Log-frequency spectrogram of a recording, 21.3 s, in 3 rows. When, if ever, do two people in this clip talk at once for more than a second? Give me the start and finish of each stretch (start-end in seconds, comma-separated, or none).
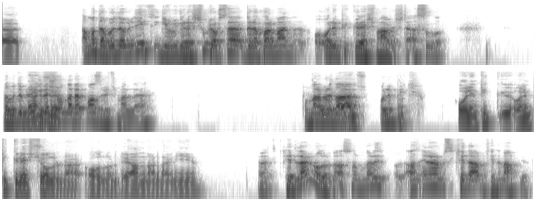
none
